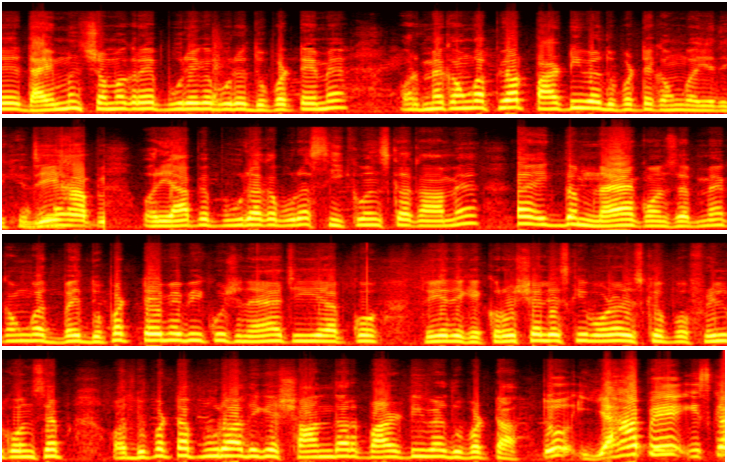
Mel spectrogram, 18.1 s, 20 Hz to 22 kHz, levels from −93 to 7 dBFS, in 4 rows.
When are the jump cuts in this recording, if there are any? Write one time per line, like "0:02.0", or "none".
0:05.1
0:07.8
0:16.9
